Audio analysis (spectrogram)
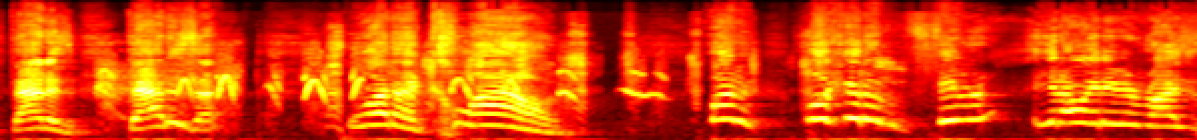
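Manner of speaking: high, loud, cracking with laughter; host cracks up over the clip, loud and high; laughing disbelief. Real, not acted. Host laughing at the anchor's meltdown, high and loud.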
